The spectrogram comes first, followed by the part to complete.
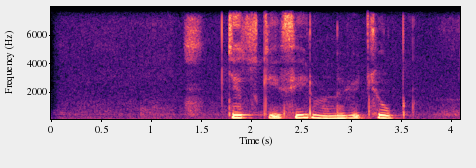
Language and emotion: Russian, sad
